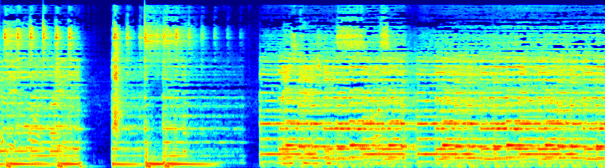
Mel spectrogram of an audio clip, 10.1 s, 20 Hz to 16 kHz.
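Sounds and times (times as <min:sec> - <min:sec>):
deep bass: 0:00.0 - 0:03.7
sustained keyboard chords: 0:00.0 - 0:10.0.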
